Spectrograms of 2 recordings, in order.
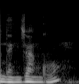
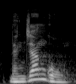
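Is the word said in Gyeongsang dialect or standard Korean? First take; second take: standard Korean; Gyeongsang dialect. First: It is said in a standard Seoul Korean accent. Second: It is said in a Gyeongsang regional accent. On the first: "표준어로 냉장고라 그러죠" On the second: "그럼 경상도 분들 냉장고 어떻게 아시죠?"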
